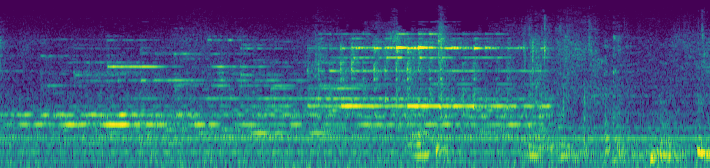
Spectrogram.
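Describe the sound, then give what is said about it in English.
A chime rings with sustained, layered bell-like tones that hang in the air for several seconds, steady and moderately loud, with a slight swell of brighter overtones partway through and no talking. “I guess that chime means it's time to move on.”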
